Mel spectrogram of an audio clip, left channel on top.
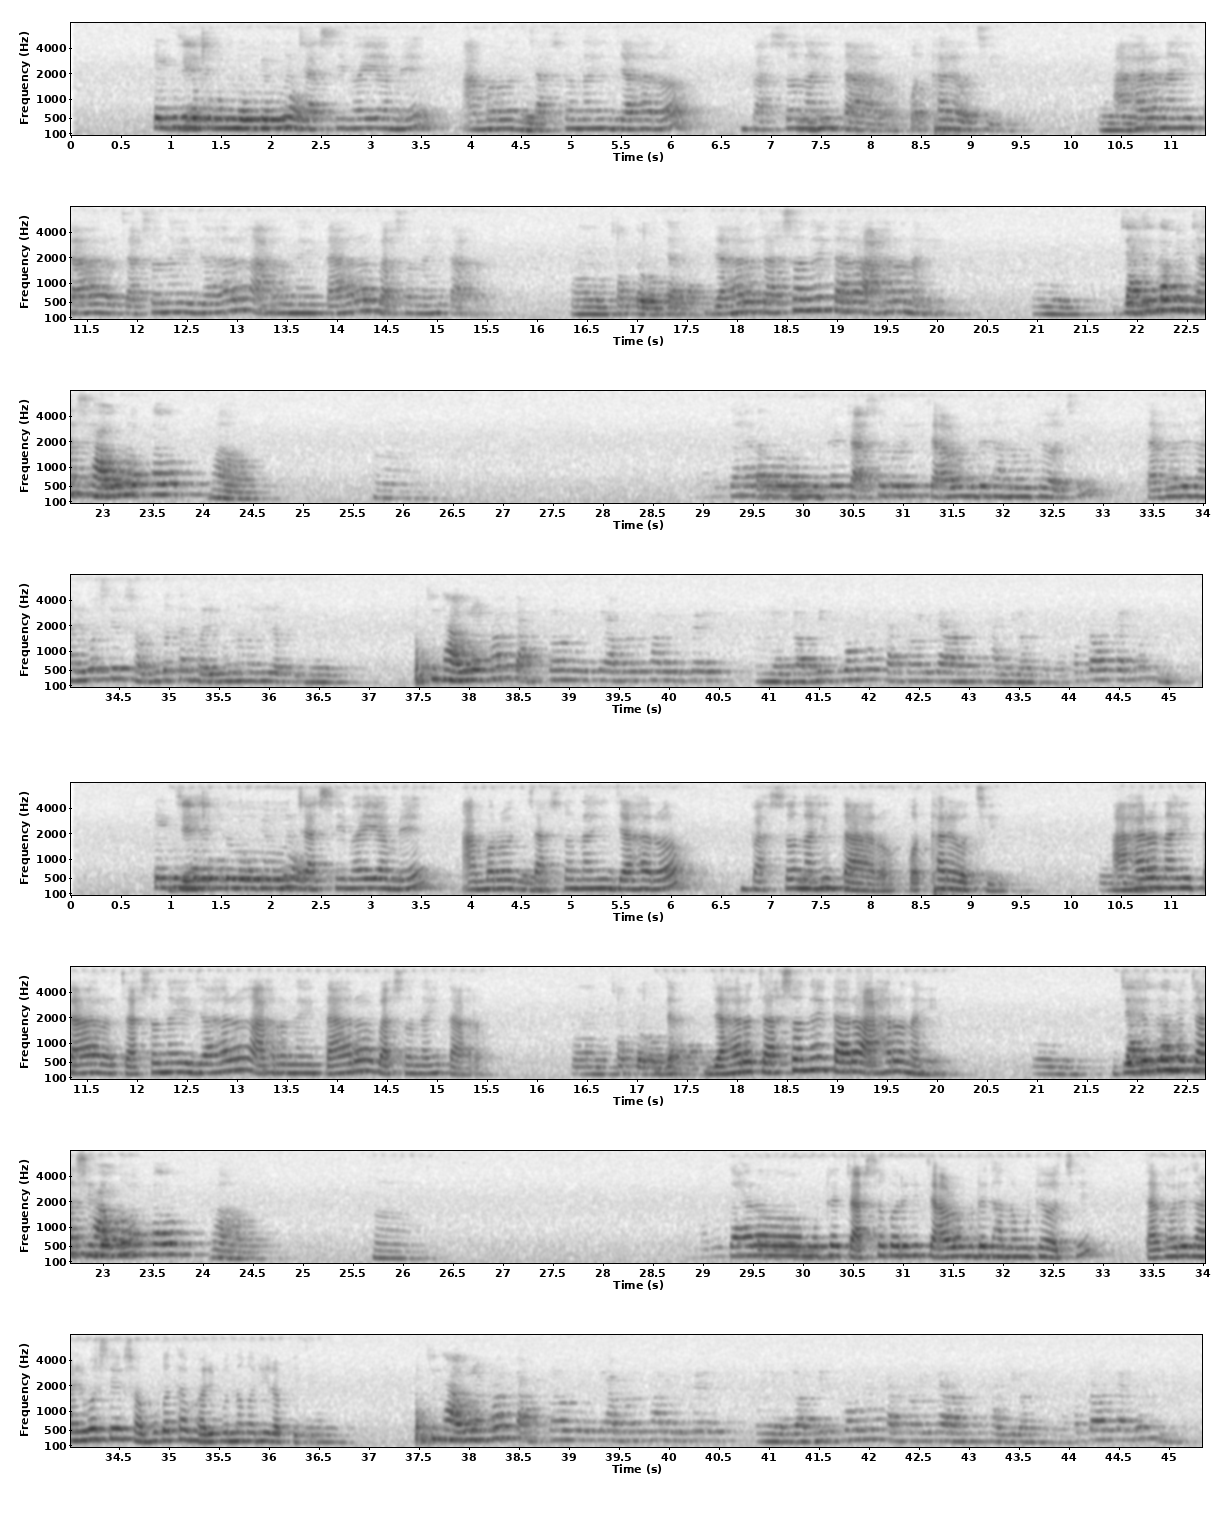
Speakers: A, on the left (about 35°); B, on the right (about 55°).
A: ସେଇଠୁ ବି
B: ଯେହେତୁ
A: ଲୋକମାନେ ନଉଛନ୍ତି ନା।
B: ଚାଷୀ ଭାଇ ଆମେ। ଆମର
A: ହୁଁ
B: ଚାଷ ନାହିଁ ଯାହାର ବାସ
A: ହୁଁ
B: ନାହିଁ ତାର କଥାରେ ଅଛି।
A: ହୁଁ ହୁଁ
B: ଆହାର ନାହିଁ ତା ଚାଷ ନାହିଁ ଯାହାର ଆହାର ନାହିଁ ତାହାର ବାସ ନାହିଁ ତାର।
A: ହୁଁ। ସତ କଥା
B: ଯା
A: ଏଟା
B: ଯାହାର ଚାଷ ନାହିଁ, ତାହାର ଆହାର ନାହିଁ।
A: ହୁଁ
B: ଯେହେତୁ
A: ଚାଷ ଥିଲେ ଆମେ କିଛି
B: ଚାଷୀ
A: ଥାଉ
B: ଲୋକ
A: ନଥାଉ ହଁ।
B: ହଁ। ଘରେ
A: ଠିକ
B: ଯାହାର
A: କଥା କହିଲୁ
B: ମୁଠେ ଚାଷ କରିକି, ଚାଉଳ ମୁଠେ ଧାନ ମୁଠେ ଅ ଛି, ତା ଘରେ ଜାଣିବ ସେ ସବୁ କଥା ଭରିପୂର୍ଣ୍ଣ କରି ରଖିଛି।
A: ହୁଁ କିଛି ଥାଉ ନଥାଉ ଚାଷ ହ ଏ ଆମର ରେ ଗୋଟେ ଜମି ଥିବ ମାନେ, ଆମେ ଚାଷ କରିକି ଆରାମସେ ଖାଇକ ରହି ପାରିବା ସତ କଥା ନୁହଁ କି।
